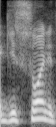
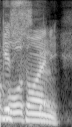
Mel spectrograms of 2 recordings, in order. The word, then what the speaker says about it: Guissoni: Como é que é? Guissoni, tá certo? Guissoni, perfeito. Inclusive, é difícil alguém acertar de primeira e você foi... Já foi. Guissoni, economista.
